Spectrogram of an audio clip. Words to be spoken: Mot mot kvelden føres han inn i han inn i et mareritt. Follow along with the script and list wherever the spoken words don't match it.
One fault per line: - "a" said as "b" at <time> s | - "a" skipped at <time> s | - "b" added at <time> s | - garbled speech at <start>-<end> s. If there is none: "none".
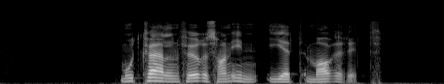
- "mot" skipped at 1.4 s
- "han inn i" skipped at 2.8 s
